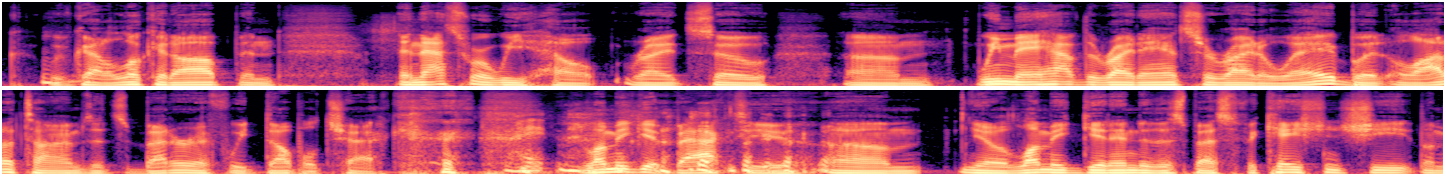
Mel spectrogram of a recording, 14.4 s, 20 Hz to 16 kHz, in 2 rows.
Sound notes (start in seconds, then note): 9.3 panelists laughs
